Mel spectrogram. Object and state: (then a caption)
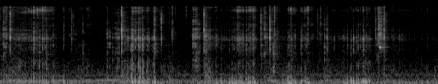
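Bar soap being shaved with a blade. A solid orange bar of soap is held in the hand and shaved with a utility knife blade, crumbs falling away as it is carved. Quick, crisp scraping and crackling strokes come in a rapid, uneven run, bright and hissy on top over a soft low rumble.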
